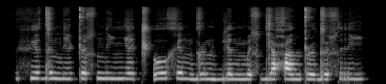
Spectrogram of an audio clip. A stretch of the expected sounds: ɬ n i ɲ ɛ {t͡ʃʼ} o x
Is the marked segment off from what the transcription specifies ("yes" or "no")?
no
